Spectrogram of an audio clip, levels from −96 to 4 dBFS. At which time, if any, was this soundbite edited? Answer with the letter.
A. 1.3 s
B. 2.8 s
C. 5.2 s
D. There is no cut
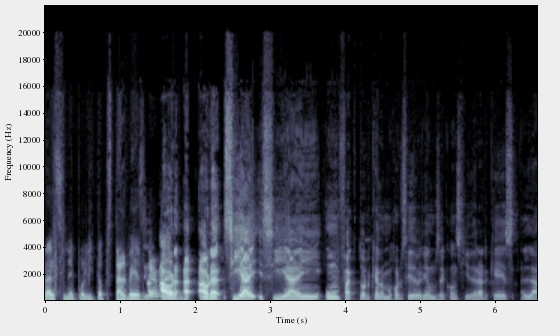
A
